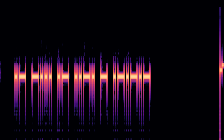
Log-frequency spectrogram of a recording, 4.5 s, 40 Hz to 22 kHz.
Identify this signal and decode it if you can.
Morse code, heard as a keyed tone, about 28 wpm, 700 Hz. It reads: ABAFT.
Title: Pangram Challenge v2 - 28wpm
